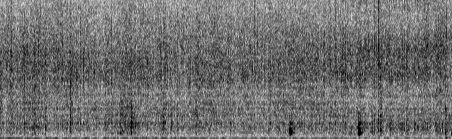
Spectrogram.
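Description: Chorizo frying in its own oil in a pan over medium-low heat, a steady close crackling sizzle with scattered small pops and spits, no voices.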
